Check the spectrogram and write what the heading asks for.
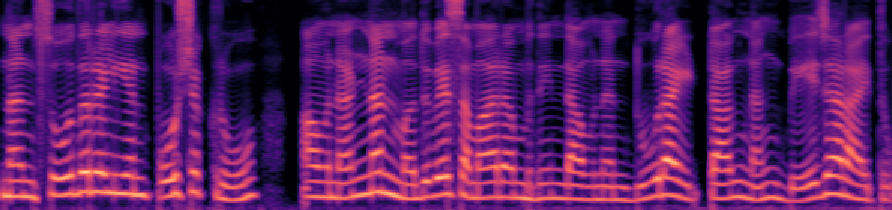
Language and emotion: Kannada, sad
